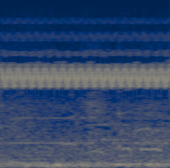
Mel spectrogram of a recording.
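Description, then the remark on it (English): A shrill, high-pitched alarm tied to balloons sounds continuously and loudly in a room, with a slight warbling wobble throughout, while muffled voices murmur underneath; about eight people carry balloons with beepers and alarms in them. “Also, the alarms are tied to the balloons.”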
